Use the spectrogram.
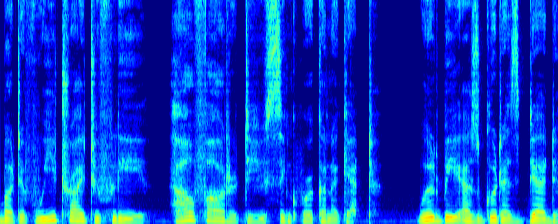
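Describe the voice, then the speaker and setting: A put-on character voice speaks at a moderate pace. Its pitch sits in the middle range. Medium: read story. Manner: steady, reassuring.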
